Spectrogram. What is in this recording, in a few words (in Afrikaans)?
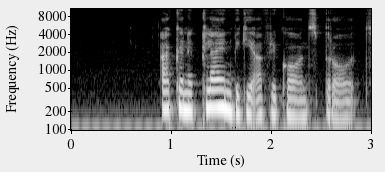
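"klein bietjie", Afrikaans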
